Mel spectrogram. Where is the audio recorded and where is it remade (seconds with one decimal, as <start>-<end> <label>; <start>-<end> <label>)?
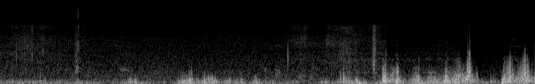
0.0-3.4 recorded; 3.4-4.6 remade; 4.6-5.4 recorded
